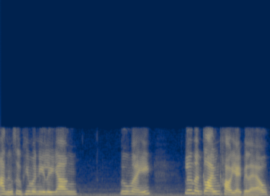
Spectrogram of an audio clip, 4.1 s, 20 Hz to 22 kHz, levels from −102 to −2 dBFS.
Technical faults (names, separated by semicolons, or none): none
